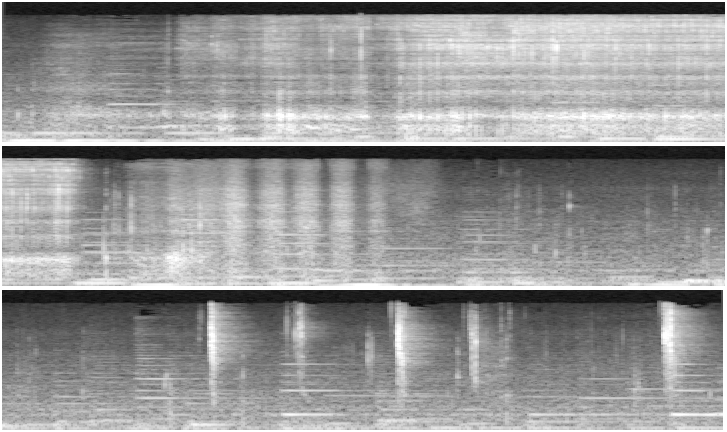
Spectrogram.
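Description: Jazz playing in the background with a walking bass line, over which a sip is slurped from an iced drink in a plastic cup for about two seconds, from about two seconds in. A few small clicks follow near the end.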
